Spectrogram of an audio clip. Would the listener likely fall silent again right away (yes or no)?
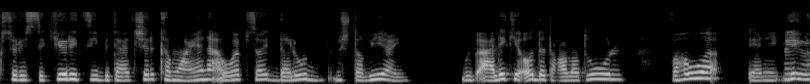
yes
